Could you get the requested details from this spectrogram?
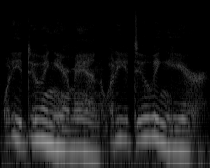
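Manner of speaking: very soft, almost whispered question. A narrator's reading. God whispering to Elijah in the cave, very soft and hushed. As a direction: hush it like God speaking gently. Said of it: "speaking to him softly in a whisper".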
